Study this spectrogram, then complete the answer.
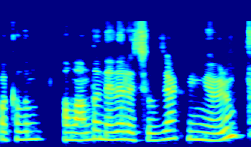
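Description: A woman with an ordinary speaking voice talks at a moderate pace, fairly high in pitch with fairly even intonation. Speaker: podcast host. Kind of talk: interview conversation. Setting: video call.

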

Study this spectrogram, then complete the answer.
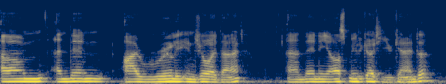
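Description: A man with a British accent speaks in a monotone, flat intonation amid audible room echo. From southern England. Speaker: church member and former Marine. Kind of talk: interview testimony. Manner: storytelling.

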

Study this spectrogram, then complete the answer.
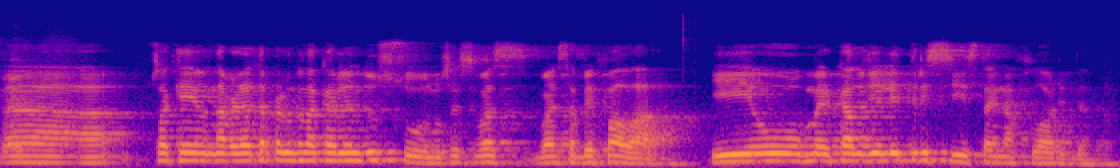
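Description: Noticeable background noise fills the recording. Over it, a man talks fairly quickly. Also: ordinary pitch variation. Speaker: co-host and assistant. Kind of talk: casual chat.

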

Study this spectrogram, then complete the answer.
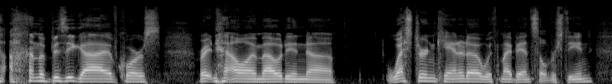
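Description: A man with a medium-pitched, unremarkable speaking voice talks at a moderate pace in a very clean recording with a silent background. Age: 30s. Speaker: podcast host and band lead singer. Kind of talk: casual interview. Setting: backstage at a concert venue.

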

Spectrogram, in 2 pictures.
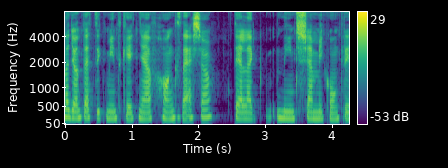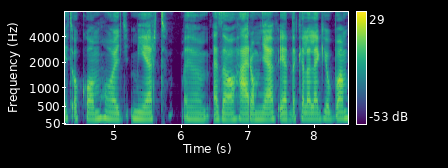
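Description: A woman's fairly low, monotone voice with flat intonation, very even loudness and a fairly slow pace, in a dry, close sound with no echo. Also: very clean recording, silent background. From Hungary. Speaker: language teacher podcaster. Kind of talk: podcast monologue. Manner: slow and clear for learners.

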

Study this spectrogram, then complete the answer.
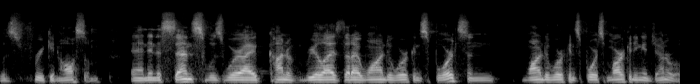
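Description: The background is quiet, and the sound is dry and close with no echo. A man speaks with fairly even intonation. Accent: American. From New York. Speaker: esports professional. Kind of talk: interview. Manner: halting.

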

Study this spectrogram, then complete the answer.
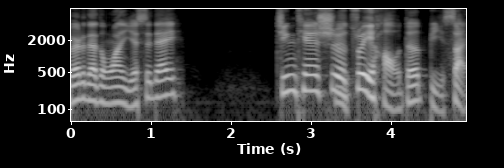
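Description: With a Chinese accent, a man talks at a fairly slow pace with long, frequent pauses and very wide pitch swings, on a very clean recording with a silent background. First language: Chinese dialect. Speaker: Chinese language co-teacher. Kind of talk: language lesson.

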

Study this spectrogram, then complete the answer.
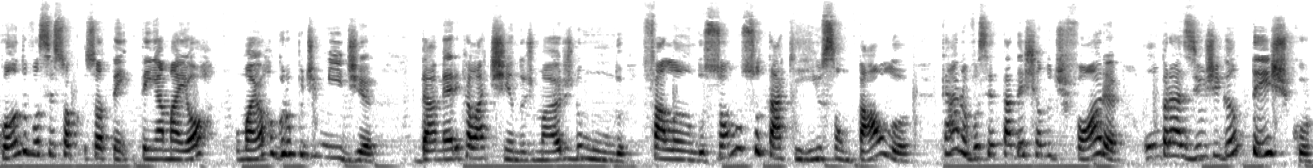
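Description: In a Rio de Janeiro accent, a woman speaks at a fairly slow pace with a fairly high, somewhat breathy voice and very wide pitch swings. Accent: carioca accent, noticeable. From Rio de Janeiro, Brazil. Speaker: presentation design entrepreneur. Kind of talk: casual interview chat.

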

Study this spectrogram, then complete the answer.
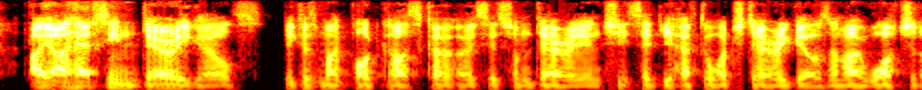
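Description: With an Australian accent, a man talks at a fairly quick pace in a very deep, low voice, his tone bright and sharp and his pitch varying an ordinary amount. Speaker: podcast host. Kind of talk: interview. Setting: video call. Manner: jokey, laughs often.

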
